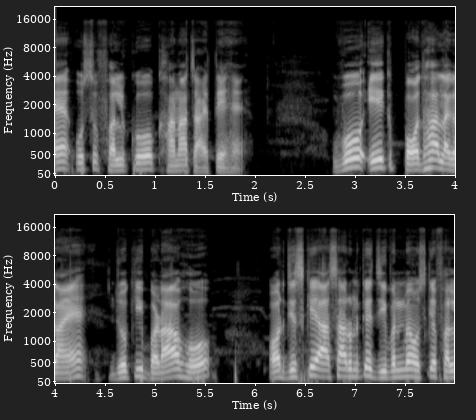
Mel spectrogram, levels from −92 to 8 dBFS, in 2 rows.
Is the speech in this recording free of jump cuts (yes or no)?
yes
